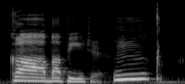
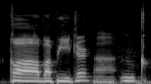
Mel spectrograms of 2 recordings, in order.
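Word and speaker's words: Nqaba Peter: मैंने मैंने पूछा था सीएस से सीएस शिवाजा my colleague and good areas कि किस तरह प्रोनाउंस करते हैं उसने बोला काबा पीटर काबा पीटर काबा पीटर मजा आता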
